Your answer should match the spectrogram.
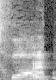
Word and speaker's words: Hoang: Did I say that right? – It's Hoang, but that's okay.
